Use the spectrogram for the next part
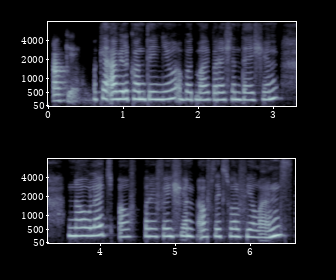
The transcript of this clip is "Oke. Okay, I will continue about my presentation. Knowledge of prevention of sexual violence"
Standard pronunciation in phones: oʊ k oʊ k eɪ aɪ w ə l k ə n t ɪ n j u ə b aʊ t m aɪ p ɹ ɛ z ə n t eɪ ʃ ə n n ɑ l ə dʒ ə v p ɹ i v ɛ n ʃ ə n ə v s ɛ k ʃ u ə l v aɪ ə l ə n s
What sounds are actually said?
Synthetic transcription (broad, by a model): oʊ k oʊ k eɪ aɪ w ə l k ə n t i n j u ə b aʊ t m aɪ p ɹ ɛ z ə n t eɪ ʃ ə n n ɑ l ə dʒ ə f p ɹ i f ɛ ʃ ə n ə f s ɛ k s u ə l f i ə l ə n s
